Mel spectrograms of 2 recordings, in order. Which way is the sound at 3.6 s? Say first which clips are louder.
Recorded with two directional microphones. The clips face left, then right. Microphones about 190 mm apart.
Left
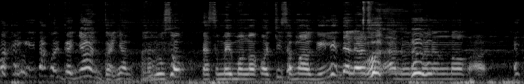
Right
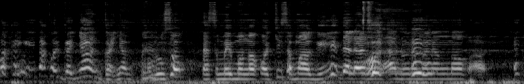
Left 2 dB; 35° left (ahead or behind).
